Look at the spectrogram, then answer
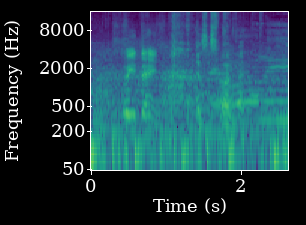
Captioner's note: pat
